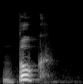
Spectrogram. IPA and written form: bʊk (book)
